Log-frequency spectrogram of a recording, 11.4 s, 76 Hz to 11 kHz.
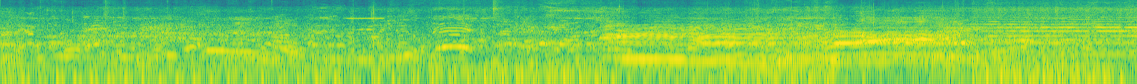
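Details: Sahiwal bull calves at Amabari cattle market (haat) on 13 January; drawn-out harmonic moos rise out of the crowd noise mid-clip and again near the end, over constant chatter, bargaining voices and market hubbub.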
